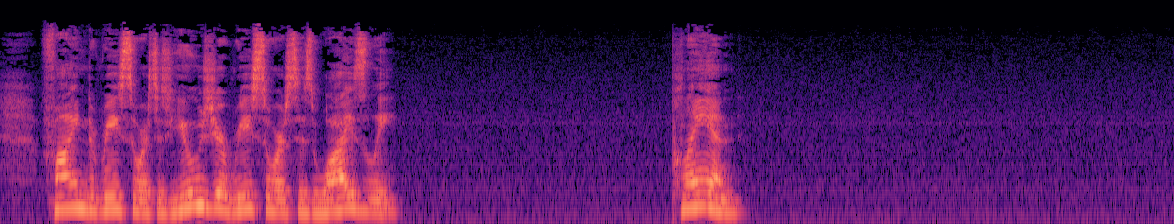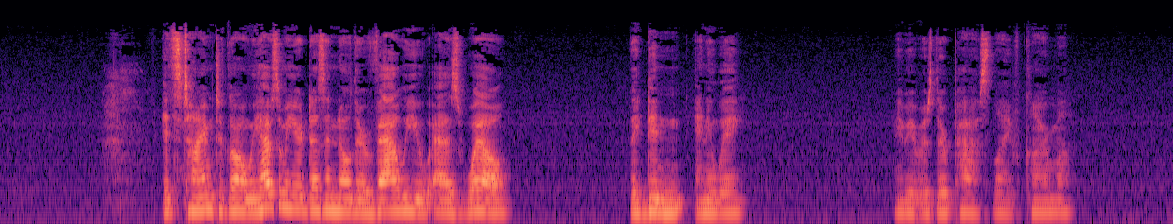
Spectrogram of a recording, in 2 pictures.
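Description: An elderly woman speaks close to a microphone, with long pauses between her words.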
